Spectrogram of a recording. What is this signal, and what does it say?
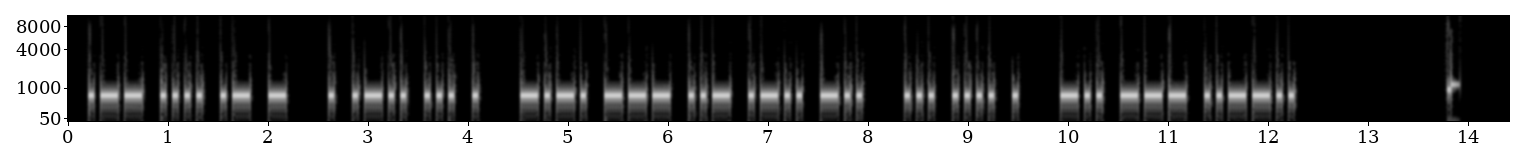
Morse code, heard as a keyed tone, about 20 wpm, 700 Hz. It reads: WHAT ELSE COULD SHE DO?
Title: Sentences from Top 800 Words 20wpm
